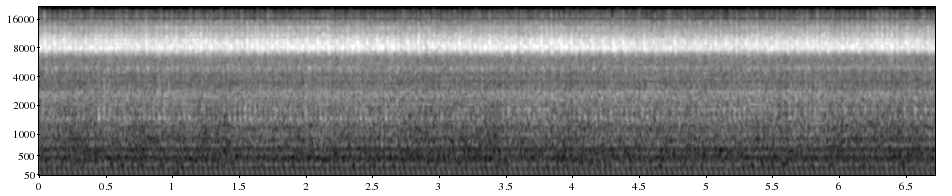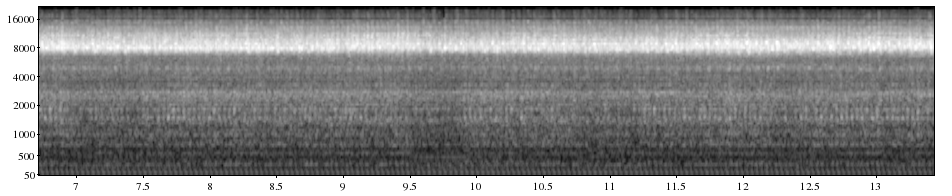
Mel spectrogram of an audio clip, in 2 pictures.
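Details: 2007 Honda Rebel 250 idling in neutral just after an oil change and valve clearance adjustment: an even, steady single-cylinder idle with no misses, knocks or ticking throughout. The charging voltage reads about 13.0–13.4 V running. A normal, healthy idle.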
